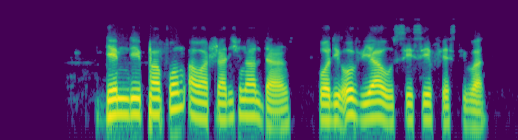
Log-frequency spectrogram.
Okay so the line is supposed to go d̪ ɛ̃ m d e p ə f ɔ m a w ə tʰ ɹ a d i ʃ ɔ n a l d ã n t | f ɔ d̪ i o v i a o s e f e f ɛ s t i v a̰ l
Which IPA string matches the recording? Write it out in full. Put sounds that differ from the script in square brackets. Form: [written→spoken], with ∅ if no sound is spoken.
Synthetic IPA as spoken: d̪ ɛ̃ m d e p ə f ɔ m a w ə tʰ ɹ a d i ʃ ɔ n a l d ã n [t→s] | f ɔ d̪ i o v i a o s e [f→s] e f ɛ s t i v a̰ l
